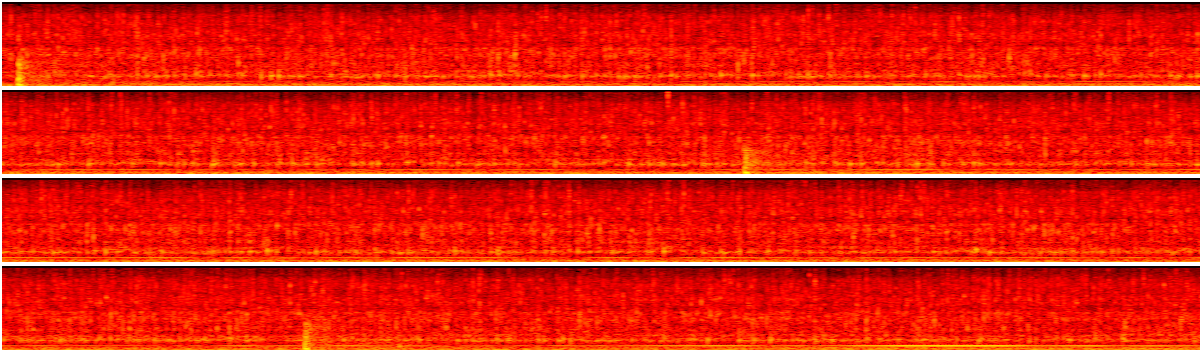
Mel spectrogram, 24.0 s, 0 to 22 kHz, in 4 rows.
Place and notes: Sowia, Siemianowice Śląskie - water flow after rain, aircraft
small stream of water flowing into pond after rain, an aircraft crossing, creating a strong doppler sound effect
(Sony PCM D50, DPA4060)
